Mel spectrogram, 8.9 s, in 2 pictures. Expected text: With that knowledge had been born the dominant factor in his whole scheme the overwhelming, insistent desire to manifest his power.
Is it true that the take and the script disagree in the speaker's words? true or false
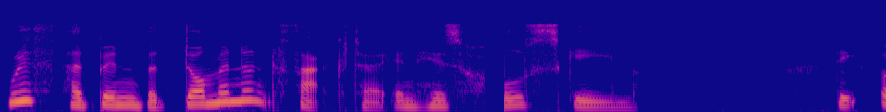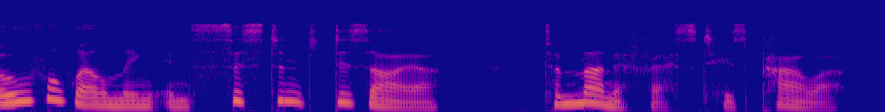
true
